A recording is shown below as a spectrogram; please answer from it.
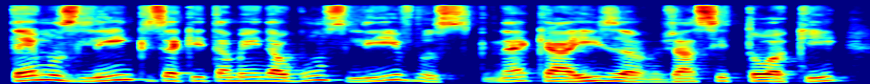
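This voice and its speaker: A man's voice: a little high, normal speed, warm tone. A Brazilian man speaking casually as the co-host of a podcast.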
